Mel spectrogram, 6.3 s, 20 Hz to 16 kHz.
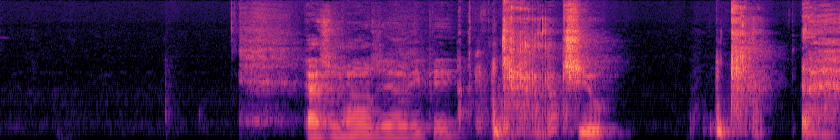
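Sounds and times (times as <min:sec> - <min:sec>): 
speech: 0:02.3 - 0:04.7
person sneezing loudly: 0:03.4 - 0:04.4, 0:05.2 - 0:06.2.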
